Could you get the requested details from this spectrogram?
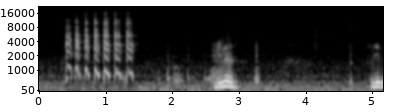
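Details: Baby Indian ringneck parakeet, a pet, being fed: a quick burst of about seven harsh, nasal squawks, evenly spaced. A person then speaks softly, followed by another short murmur.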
